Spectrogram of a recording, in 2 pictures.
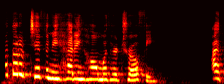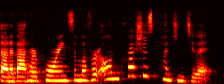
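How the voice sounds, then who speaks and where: A woman teacher reading a children's story aloud, with expressive, dramatic emphasis for young listeners. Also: high-pitched, fast. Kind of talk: animated children's book read-aloud.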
